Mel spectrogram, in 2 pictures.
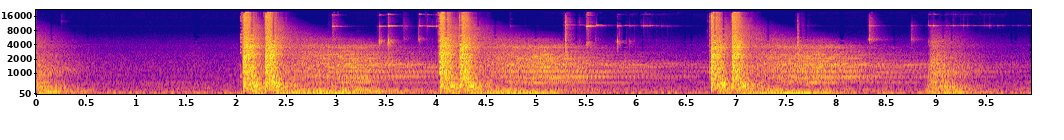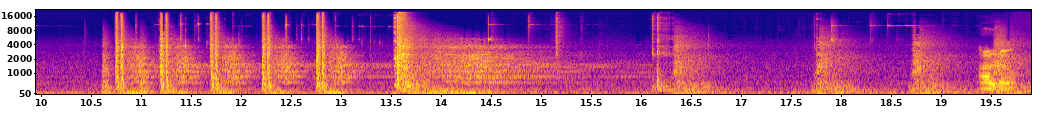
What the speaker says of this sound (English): I'm gonna practice double taps.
